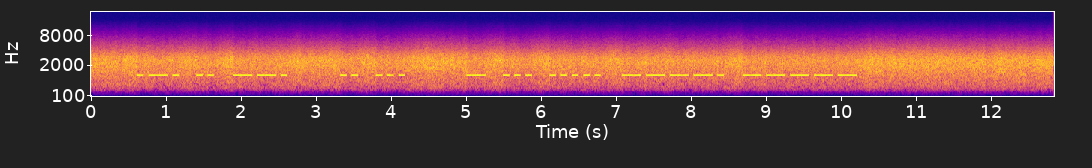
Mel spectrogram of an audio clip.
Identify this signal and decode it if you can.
Morse code, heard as a keyed tone, hand-sent with a paddle, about 16 wpm, 1110 Hz, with radio static. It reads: RIG IS TS590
